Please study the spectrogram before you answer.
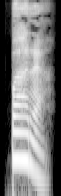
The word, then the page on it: para: indonesian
